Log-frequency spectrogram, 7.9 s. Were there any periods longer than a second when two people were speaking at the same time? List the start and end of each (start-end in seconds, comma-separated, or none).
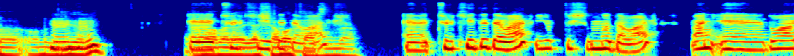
1.9-3.5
